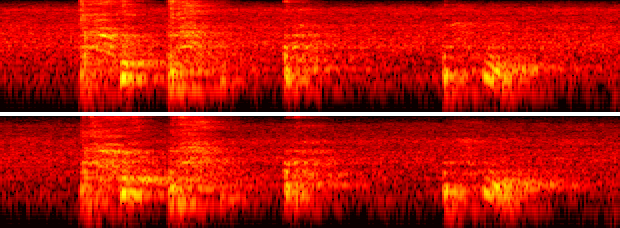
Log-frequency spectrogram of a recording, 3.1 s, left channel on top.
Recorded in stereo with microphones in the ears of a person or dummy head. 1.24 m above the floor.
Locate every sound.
0.4 s a cough: 75° left (ahead or behind), 1.6 m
